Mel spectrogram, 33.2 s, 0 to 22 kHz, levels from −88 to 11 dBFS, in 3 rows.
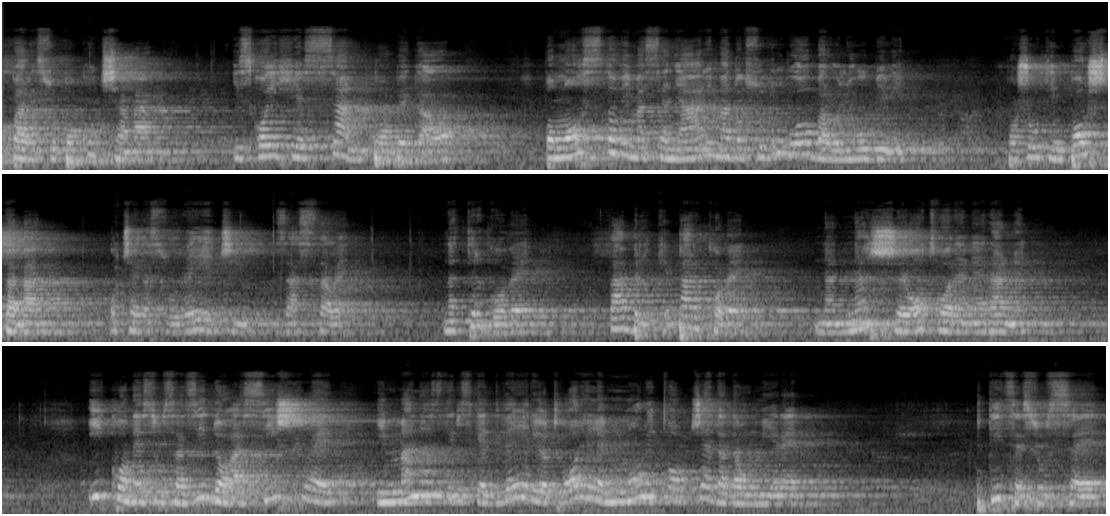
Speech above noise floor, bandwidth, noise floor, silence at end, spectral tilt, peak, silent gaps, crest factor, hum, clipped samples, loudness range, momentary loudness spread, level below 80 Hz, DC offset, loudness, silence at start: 24 dB; 12.5 kHz; -43 dBFS; 0 s; -4.5 dB/octave; -2 dBFS; none; 20 dB; none; under 0.1%; 7 LU; 17 LU; -48 dBFS; under 0.1%; -20 LUFS; 0 s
